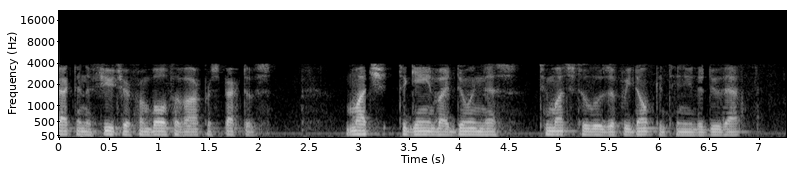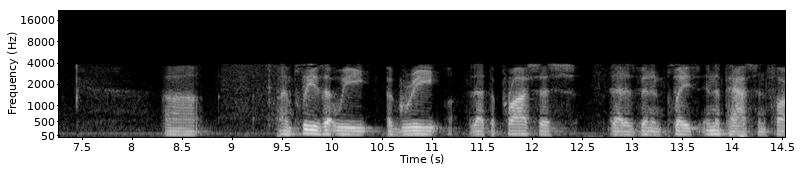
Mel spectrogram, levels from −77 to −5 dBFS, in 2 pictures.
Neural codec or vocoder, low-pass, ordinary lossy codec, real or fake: none; 7.2 kHz; AAC, 16 kbps; real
